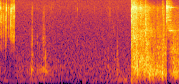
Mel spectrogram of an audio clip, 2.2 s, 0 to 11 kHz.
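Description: A 5.7 pistol fires into homemade Kevlar armor: a faint click and small noises, then one loud, sharp report with a brief ringing tail near the end.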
